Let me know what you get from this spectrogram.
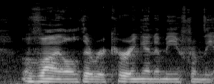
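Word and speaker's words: Weil: was intentional but like his name looks like wiley but it's pronounced like vile and he's still the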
